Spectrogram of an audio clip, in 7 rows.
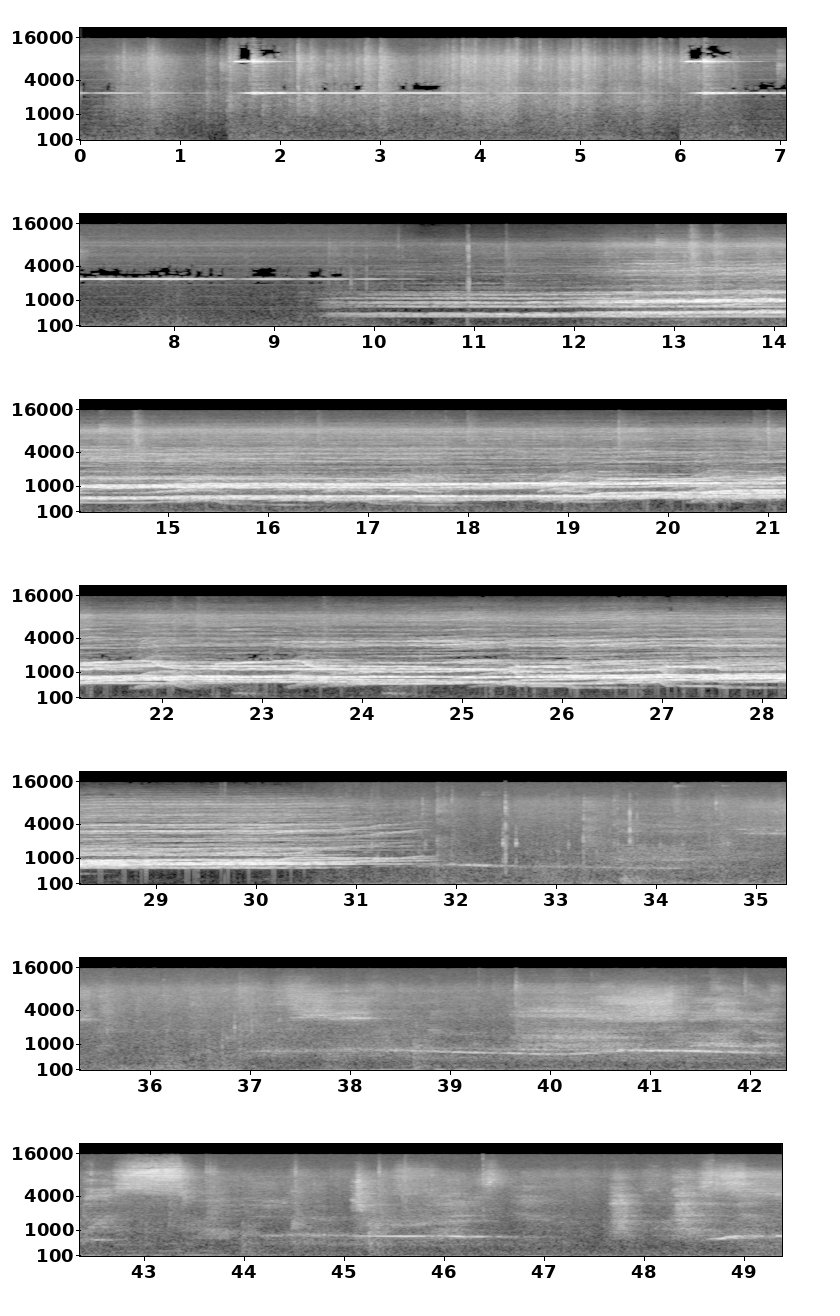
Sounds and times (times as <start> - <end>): Music: 9.3 - 14.1.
